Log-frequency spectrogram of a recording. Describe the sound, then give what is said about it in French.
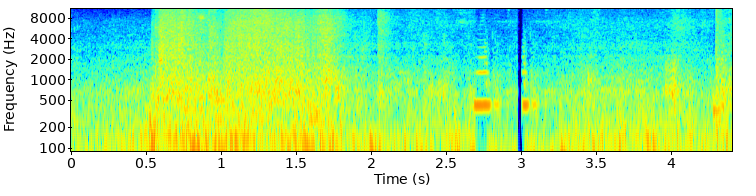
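An 8.5-tonne racing sailboat travelling at nearly 20 knots slams into a sperm whale, recorded by a camera on the deck: a sudden loud, rushing roar of water and hull noise, a sharp jolt and brief creaking squeal midway, then continued churning. No voices. “Ce que vous venez d'entendre, c'est le son du choc violent provoqué par la collision d'un bateau du Vendée Globe pesant 8 tonnes 5 et lancé à près de 20 nœuds avec un cachalot.”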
